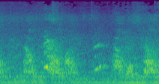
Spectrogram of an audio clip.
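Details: Puppies yipping and whining in short, high, repeated cries, with a steady low hum underneath and a person speaking nearby.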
